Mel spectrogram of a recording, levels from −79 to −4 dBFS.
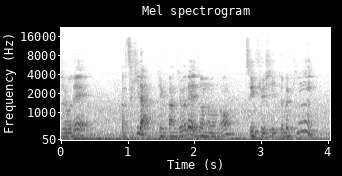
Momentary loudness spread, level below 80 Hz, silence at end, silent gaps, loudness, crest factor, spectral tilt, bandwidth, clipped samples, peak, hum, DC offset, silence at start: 6 LU; -36 dBFS; 0 s; none; -33 LUFS; 18 dB; -6.5 dB/octave; 15.5 kHz; under 0.1%; -14 dBFS; none; under 0.1%; 0 s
